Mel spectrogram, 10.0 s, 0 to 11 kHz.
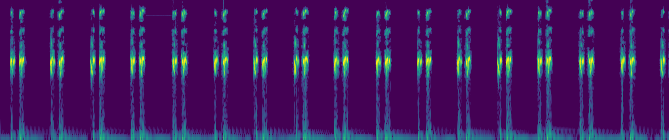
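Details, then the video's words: A female common quail, in a lure recording used for trapping quail, gives short, high two-syllable notes, evenly repeated about twice a second with no other sounds. "Манок на перепела 1 час (голос самки)"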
